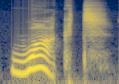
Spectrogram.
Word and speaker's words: walked: wawk is one syllable walk walked walked walked is still one syllable walked on Wednesday I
